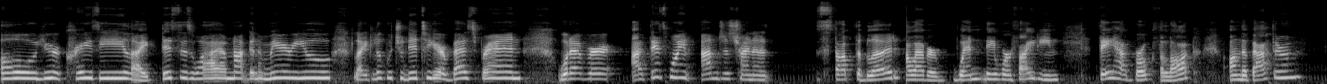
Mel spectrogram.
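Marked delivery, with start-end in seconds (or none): 0.0-5.2 mock yelling, higher pitch. Retelling a fight, acting out what someone else was yelling: retelling a yell. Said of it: "you could just hear Rich yelling like".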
